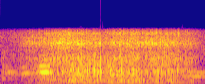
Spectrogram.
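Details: One loud, rough, rattling breath noise filling the clip; a heavy snore.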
